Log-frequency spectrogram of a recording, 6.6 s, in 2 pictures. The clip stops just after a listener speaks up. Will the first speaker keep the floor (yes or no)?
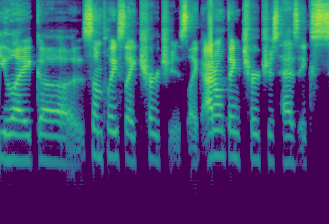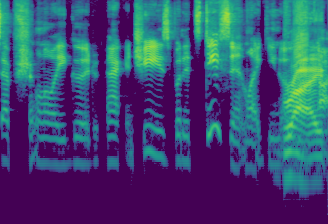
no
